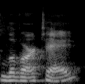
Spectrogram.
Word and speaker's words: Levarte: to remember how to spell it and it's pronounced lavarte and it means to lift up so we're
